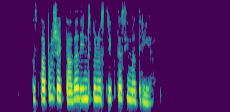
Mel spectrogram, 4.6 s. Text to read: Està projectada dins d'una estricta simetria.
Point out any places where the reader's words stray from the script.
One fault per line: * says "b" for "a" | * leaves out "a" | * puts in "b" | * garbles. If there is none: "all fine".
all fine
